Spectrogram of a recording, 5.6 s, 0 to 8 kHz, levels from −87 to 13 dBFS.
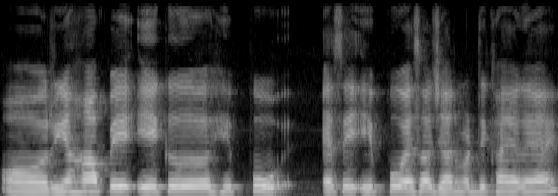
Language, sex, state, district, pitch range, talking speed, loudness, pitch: Hindi, female, Chandigarh, Chandigarh, 215-225 Hz, 130 wpm, -14 LUFS, 220 Hz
